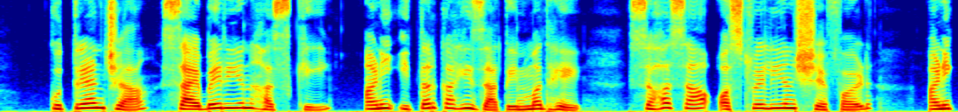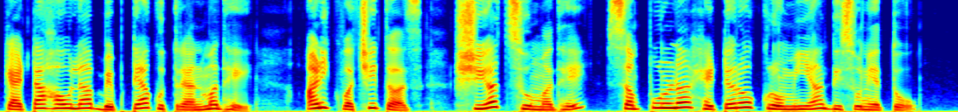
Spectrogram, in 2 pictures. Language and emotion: Marathi, neutral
